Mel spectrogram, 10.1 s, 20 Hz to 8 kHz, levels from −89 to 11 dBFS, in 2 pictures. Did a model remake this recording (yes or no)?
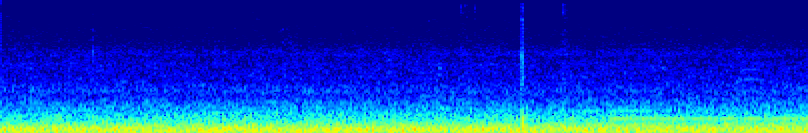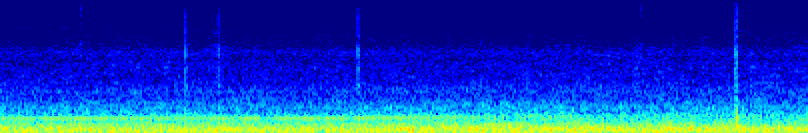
no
